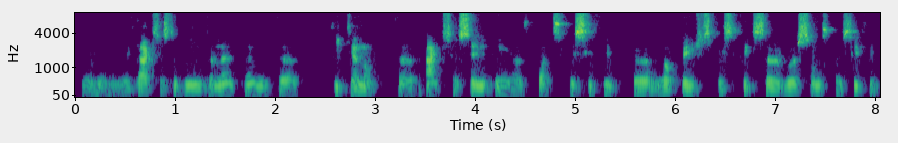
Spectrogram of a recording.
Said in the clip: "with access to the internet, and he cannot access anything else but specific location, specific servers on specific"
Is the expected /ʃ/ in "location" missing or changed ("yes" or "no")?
yes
